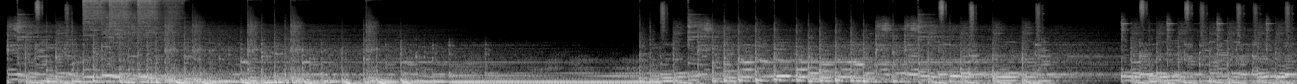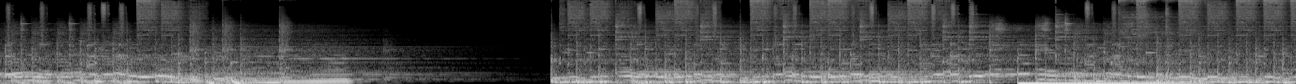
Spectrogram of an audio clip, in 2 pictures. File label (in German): distortet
